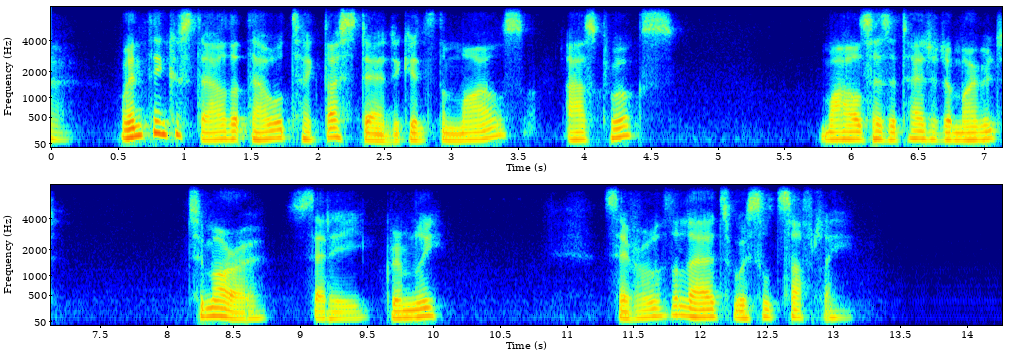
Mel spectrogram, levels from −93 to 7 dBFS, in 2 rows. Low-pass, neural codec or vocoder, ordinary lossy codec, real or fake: 7.2 kHz; codec, 16 kHz, about 1 kbps, DyCAST, with the encoder's durations; Opus, 16 kbps; fake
